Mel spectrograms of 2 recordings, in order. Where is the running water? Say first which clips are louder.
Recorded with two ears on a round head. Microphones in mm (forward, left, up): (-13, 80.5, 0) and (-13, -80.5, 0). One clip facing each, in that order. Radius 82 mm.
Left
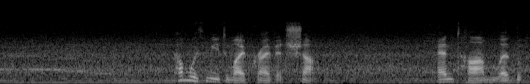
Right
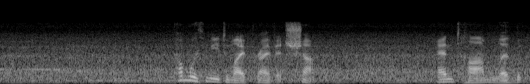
Right 8 dB; 60° right (ahead or behind).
